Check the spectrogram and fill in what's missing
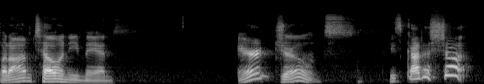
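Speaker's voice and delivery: voice breaking on words. Speaker telling the guys a player could score big, voice cracking. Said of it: "You hear the cracking in my voice".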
